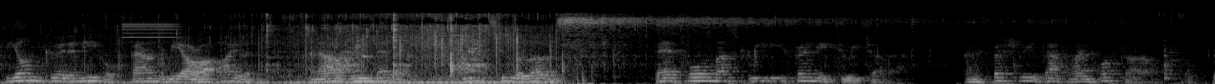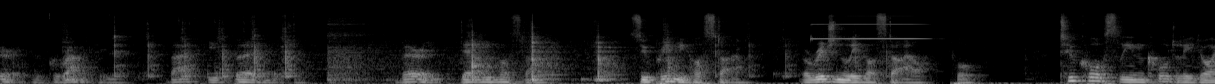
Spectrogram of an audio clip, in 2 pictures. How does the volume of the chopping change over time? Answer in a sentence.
The loudness of the chopping goes up, then down.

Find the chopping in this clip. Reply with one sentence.
The chopping can be heard from 12.8 to 21.1 s.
